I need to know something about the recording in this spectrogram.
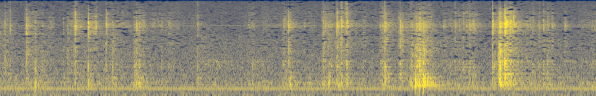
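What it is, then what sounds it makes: Metal wire basket. Fingernails tap and scratch across the wires of a small, empty black metal wire storage basket held upside down close by. About fifteen light, irregular metallic ticks and scrapes come through, bright and quick to fade, over a faint steady low hum.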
